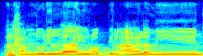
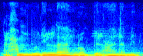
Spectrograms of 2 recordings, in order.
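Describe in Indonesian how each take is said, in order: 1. Dibacanya keras dan lantang. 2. Dibacanya pelan dan lirih. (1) "baca Quran kenceng" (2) "pelan-pelan ... Lirih"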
